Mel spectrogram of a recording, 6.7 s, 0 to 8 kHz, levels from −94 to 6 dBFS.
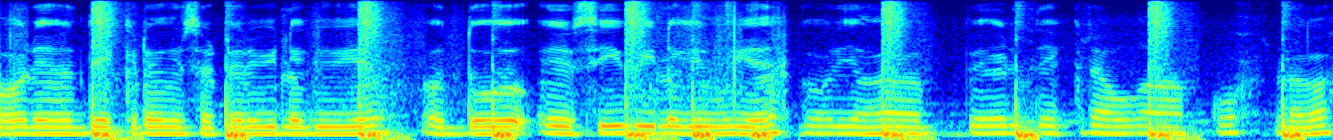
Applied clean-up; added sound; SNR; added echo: none; Drum; 3 dB; none.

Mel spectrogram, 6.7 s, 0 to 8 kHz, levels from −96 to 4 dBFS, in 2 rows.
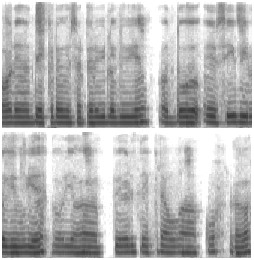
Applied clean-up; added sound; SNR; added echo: neural mask model Resemble Enhance denoiser.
